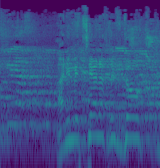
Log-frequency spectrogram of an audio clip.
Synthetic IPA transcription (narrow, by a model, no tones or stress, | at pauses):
animet͡sialeχliɡd̪ot͡ʃ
